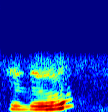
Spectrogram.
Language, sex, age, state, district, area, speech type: Nepali, female, 18-30, West Bengal, Kalimpong, rural, conversation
